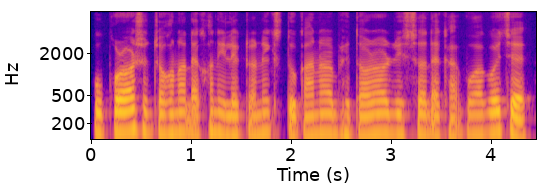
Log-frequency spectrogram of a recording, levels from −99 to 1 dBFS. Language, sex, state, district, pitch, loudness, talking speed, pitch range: Assamese, male, Assam, Hailakandi, 140 Hz, -19 LUFS, 135 wpm, 130-145 Hz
